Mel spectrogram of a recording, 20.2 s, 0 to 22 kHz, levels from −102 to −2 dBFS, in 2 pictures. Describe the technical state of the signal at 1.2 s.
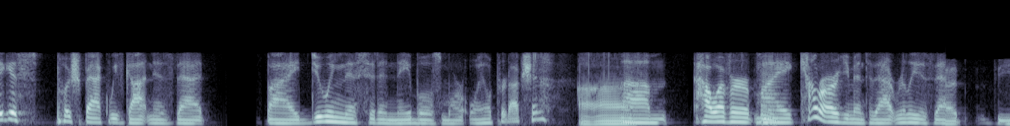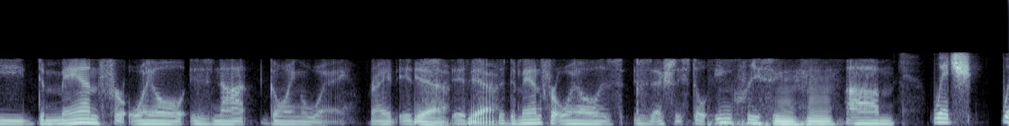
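At 1.2 s the speech is intact, carried through a telephone-band G.726 ADPCM path whose content stops at 4 kHz and whose faint coding noise fits the 40 kbit/s rate.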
